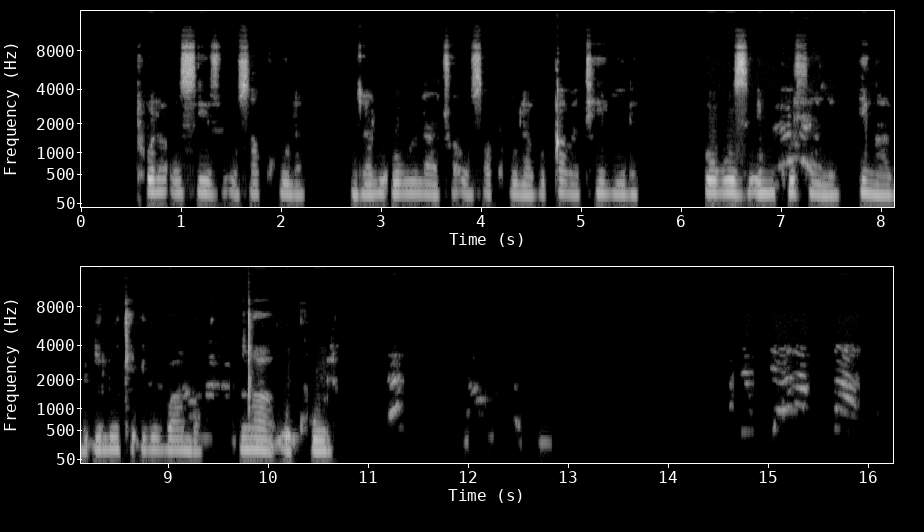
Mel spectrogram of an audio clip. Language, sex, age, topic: North Ndebele, female, 36-49, health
